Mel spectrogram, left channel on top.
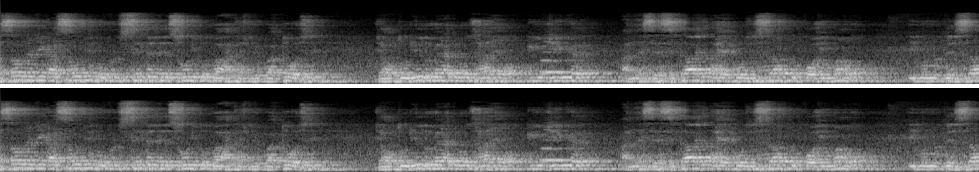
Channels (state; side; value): normal; both; correlation 0.92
